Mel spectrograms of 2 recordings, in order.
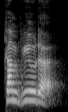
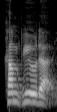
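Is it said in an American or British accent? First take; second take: American; American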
